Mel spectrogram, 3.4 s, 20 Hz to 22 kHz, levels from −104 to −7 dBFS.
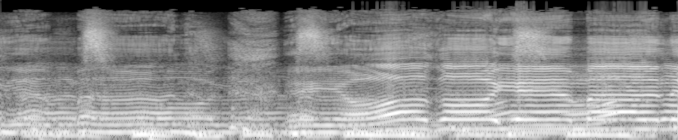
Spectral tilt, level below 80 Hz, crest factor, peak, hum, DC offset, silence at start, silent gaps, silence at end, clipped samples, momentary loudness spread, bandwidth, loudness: -4.5 dB/octave; -36 dBFS; 12 dB; 0 dBFS; none; under 0.1%; 0 s; none; 0 s; 0.4%; 7 LU; 17.5 kHz; -11 LUFS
